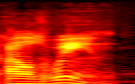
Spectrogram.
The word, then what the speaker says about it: Aldwin: Aldwin is pronounced Aldween because of the long vowel on the sound of the Y.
